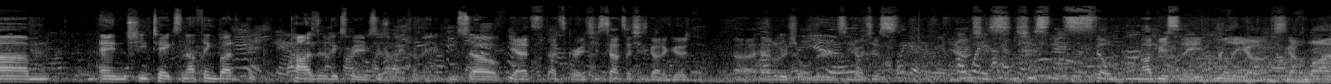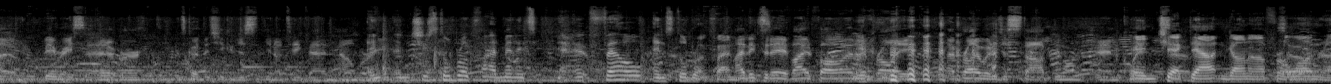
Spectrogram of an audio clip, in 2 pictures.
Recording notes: On location from South Coast Pizza after the Hal Canfield Mile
